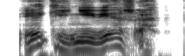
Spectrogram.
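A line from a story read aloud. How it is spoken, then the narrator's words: Muttering. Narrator (Russian): пробормотал Бензуф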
